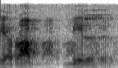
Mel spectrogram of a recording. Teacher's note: Tapi robbil, antara bacaan ra dengan bi itu tertahan sedikit. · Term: syiddah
